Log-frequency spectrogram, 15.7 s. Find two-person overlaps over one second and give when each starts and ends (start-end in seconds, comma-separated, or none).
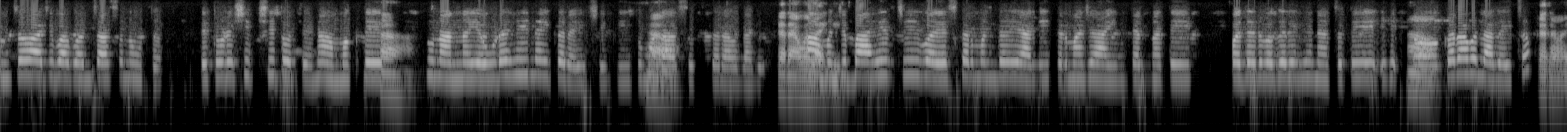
none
